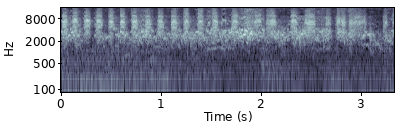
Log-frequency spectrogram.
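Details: Budgerigar colony in an aviary, many birds chattering at once: a dense, continuous wash of high, scratchy chirps and warbles with rapid pulsing and no pauses.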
